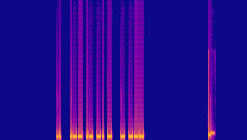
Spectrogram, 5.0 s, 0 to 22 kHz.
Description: Morse code, heard as a keyed tone, about 44 wpm, 700 Hz. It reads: I WANT TO
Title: Sets of 3 Words 45wpm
